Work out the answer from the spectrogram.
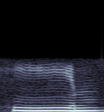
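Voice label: "him3", Jyutping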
